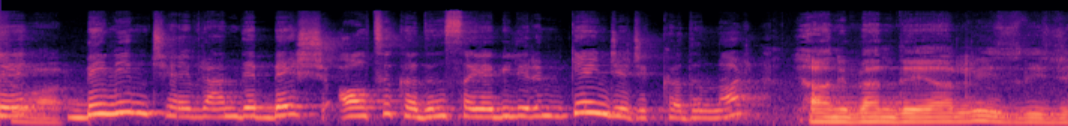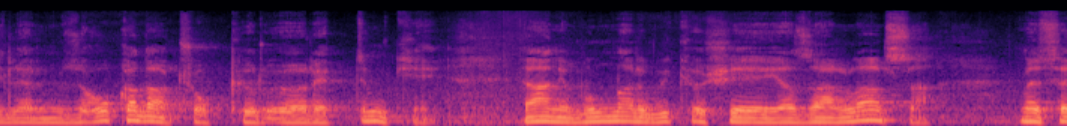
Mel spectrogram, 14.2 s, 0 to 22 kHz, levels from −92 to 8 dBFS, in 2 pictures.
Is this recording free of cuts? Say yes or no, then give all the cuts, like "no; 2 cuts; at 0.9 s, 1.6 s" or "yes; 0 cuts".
yes; 0 cuts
